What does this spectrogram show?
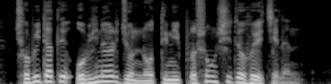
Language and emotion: Bengali, neutral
